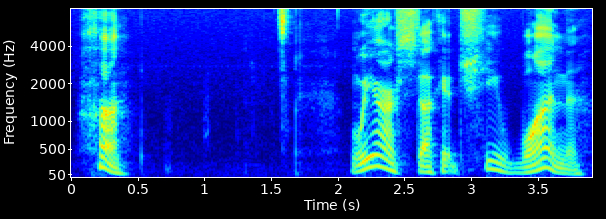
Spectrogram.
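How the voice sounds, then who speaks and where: Man, low pitch, lisp, casual tech review, chatty, rambling asides. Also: sing-song, very slow, a little hiss or hum. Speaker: tech reviewer, channel host.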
